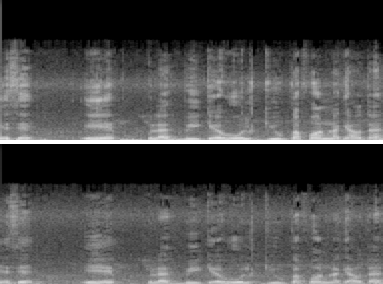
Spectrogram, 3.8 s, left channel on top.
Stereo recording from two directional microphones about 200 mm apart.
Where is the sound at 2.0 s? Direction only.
50° left (ahead or behind).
